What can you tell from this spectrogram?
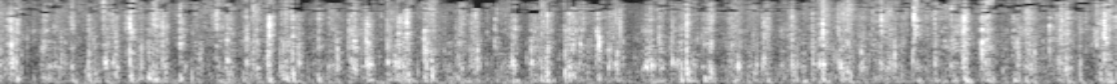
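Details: A horse running, its hooves landing in quick, clattering knocks that blur together, with an uneven pulse near two beats per second.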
